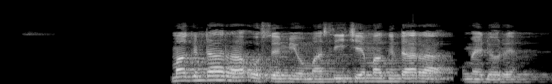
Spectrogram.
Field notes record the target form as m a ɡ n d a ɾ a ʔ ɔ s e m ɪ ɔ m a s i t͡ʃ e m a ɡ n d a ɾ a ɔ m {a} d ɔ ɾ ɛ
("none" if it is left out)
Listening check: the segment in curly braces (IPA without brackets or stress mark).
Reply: ɛ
